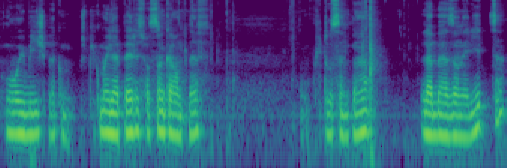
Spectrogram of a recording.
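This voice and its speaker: A man calmly showing his card collection in casual commentary, low-key and trailing off at phrase ends. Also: a little hiss or hum.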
